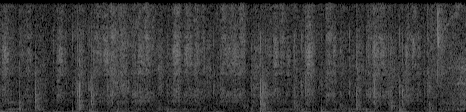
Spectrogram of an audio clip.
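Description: Pencil writing on a sheet of paper: faint, quick scratching strokes as a word is written out in longhand.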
